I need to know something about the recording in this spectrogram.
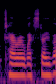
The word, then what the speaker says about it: Tara Westover: been reading educated by tara westover or tara westover as she pronounces it which you can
